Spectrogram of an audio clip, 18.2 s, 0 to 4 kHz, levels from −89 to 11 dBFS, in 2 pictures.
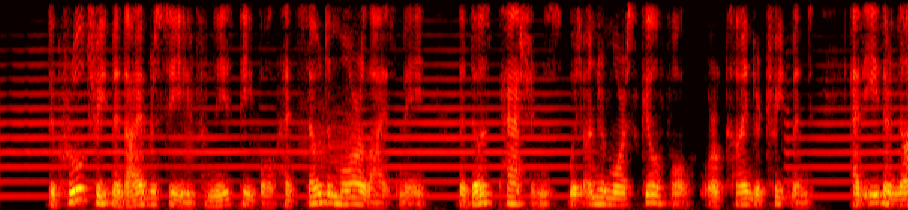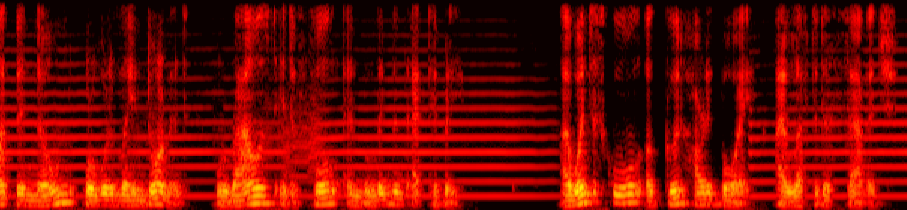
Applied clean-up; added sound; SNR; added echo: none; Trumpet; 20 dB; reverberation time 0.2 s.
